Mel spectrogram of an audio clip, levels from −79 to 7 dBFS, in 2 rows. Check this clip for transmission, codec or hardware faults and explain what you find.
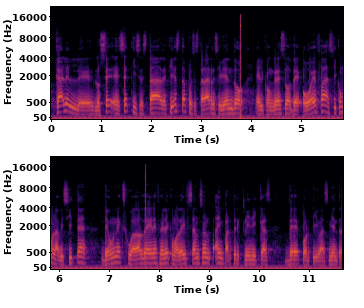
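Two faults of the same kind turn up. Uninitialised buffer, at 3.79 s and 7.73 s: a block was sent to playback before any audio had been written into it, so whatever stale values sat in that memory came out as samples. The result is a sudden, loud crack, lasting 10 ms at the first point and 5 ms at the second.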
